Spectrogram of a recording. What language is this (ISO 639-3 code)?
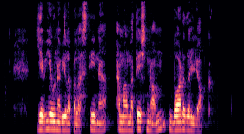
cat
